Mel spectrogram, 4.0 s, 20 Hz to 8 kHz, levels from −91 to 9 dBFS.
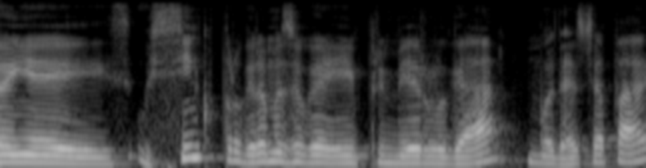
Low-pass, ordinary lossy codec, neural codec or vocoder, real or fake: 7.2 kHz; none; none; real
